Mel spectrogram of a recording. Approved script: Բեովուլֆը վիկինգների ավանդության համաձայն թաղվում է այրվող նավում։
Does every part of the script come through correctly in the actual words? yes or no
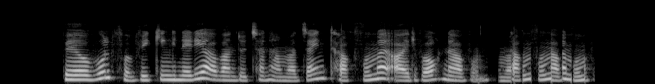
no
